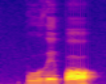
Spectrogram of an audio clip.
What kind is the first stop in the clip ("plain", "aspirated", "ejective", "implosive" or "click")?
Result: plain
